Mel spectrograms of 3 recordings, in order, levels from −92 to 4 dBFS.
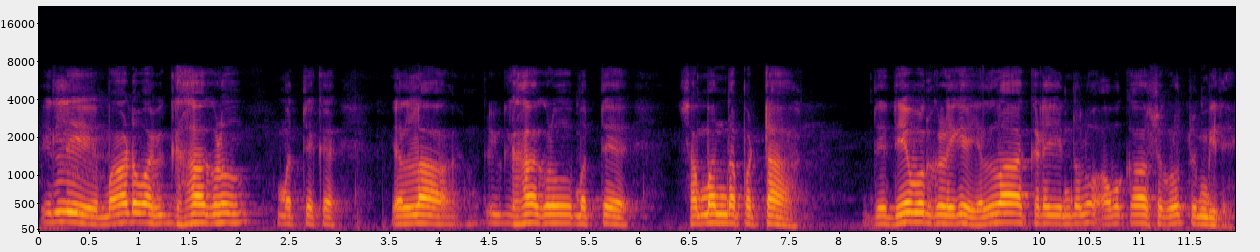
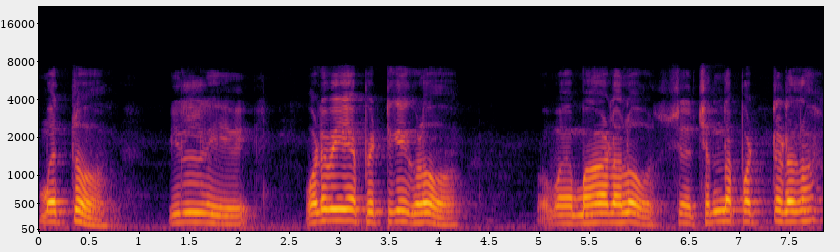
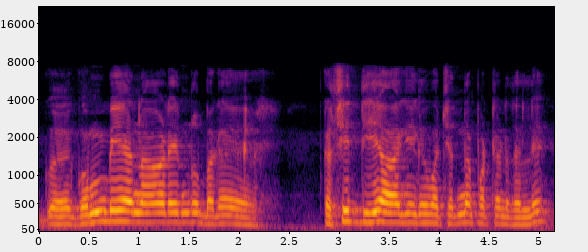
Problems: background conversations at intervals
